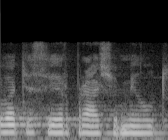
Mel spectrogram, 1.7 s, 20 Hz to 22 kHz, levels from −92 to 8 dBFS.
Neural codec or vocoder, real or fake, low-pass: none; real; 7.2 kHz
